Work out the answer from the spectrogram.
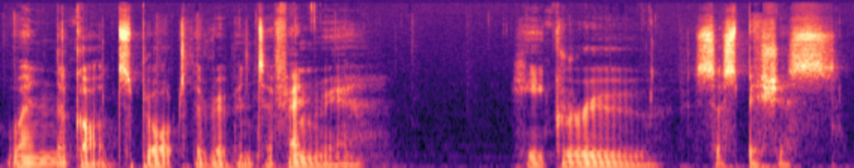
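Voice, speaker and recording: Very deep, slow bedtime storyteller man. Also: gravelly, dry recording. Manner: hushed, solemn, unhurried with long pauses. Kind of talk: calm bedtime storytelling, scripted narration.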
